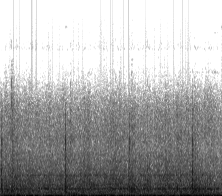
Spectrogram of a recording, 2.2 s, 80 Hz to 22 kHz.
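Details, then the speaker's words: 12V/24V/240V all-in-one diesel heater, freshly lit after glow plug and fuel pump start, no exhaust or silencer fitted, mic brought close: steady low pulsing rumble with faint periodic ticks; normal combustion. "i can hear it's light now i am bringing the microphone into the noise you can hear it lap"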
